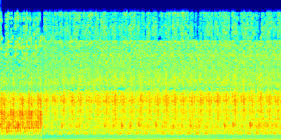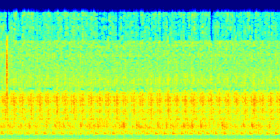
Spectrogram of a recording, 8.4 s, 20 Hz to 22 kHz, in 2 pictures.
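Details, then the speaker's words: Canaline 42 narrowboat diesel after full service (engine oil and filter, gearbox oil, air filter, belts checked): steady, even idle clatter, regular firing around four per second with no stumbles; owner says engine is fine and sounds happy; normal idle. "e over this bin, the engine's fine, everything looks happy, sounds happy, and I think it's time to go in for a well-earned brew."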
